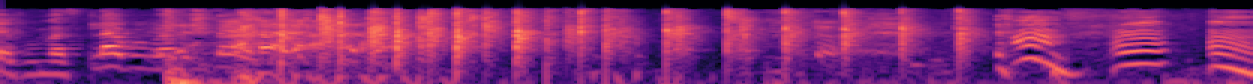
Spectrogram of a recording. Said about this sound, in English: we must clap. That's how we open the show.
